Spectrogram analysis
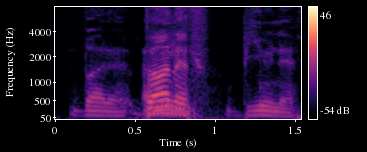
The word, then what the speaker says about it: Buniff: That is how you pronounce it, correct? Buniff. Buniff. Okay. Wow, I've been saying it wrong this whole year.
